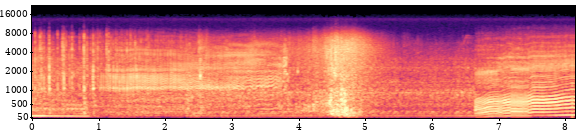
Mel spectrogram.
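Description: A lodged tree being winched down by a skidder: the skidder's engine hum stops about a second in, wood cracks and splinters repeatedly, then the tree crashes through the canopy to the ground about four to five seconds in. Near the end an engine starts running, rising in pitch and then holding steady.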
